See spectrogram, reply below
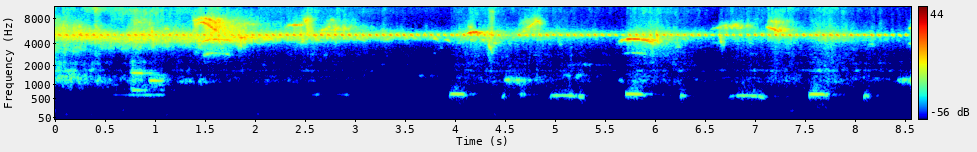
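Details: Eared Dove near Bogotá in Colombia's Andes giving a string of soft, low, hollow coos about every half second, under a steady high-pitched whine and scattered twittering from other birds.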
